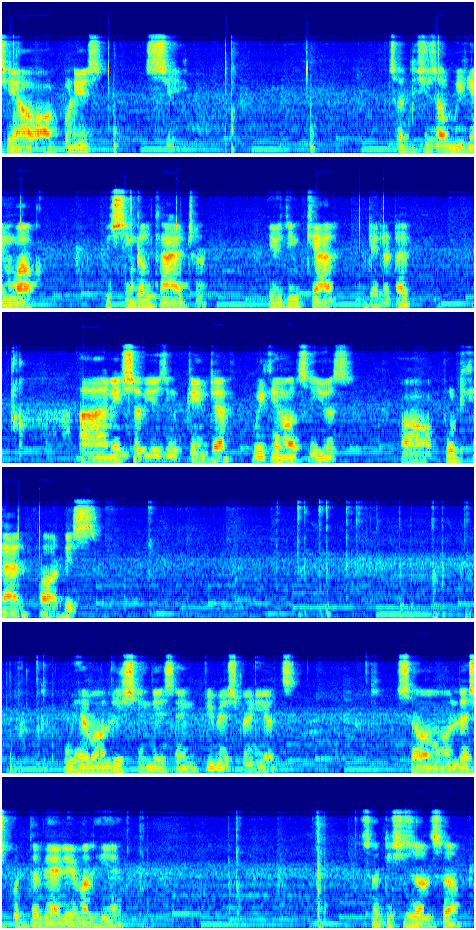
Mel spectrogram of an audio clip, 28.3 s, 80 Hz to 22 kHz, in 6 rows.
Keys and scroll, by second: 15.6 BackSpace, 17.1-19.7 typing, 21.1 shift+9, 24.6-25.4 typing, 25.8 Right, 26.7 ;.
